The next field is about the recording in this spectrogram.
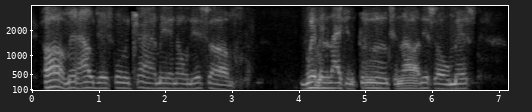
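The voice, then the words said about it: Slightly raspy voice. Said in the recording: “My voice is a little raspy right now”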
